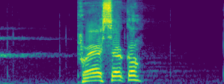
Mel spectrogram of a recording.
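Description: A man asks a short question in a calm, low voice.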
